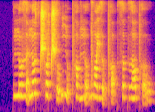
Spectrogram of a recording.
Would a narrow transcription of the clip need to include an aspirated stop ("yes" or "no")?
yes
